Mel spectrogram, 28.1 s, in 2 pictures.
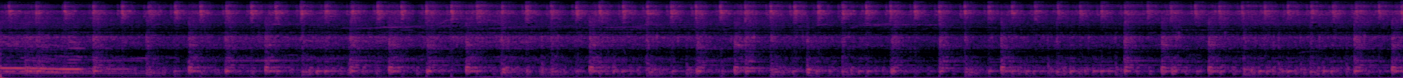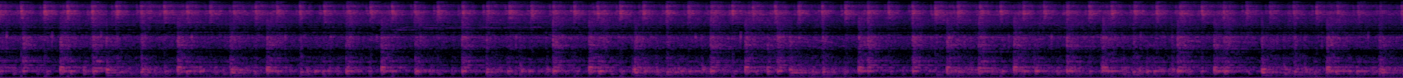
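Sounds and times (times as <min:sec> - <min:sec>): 
drum kit: 0:00.0 - 0:28.0.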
